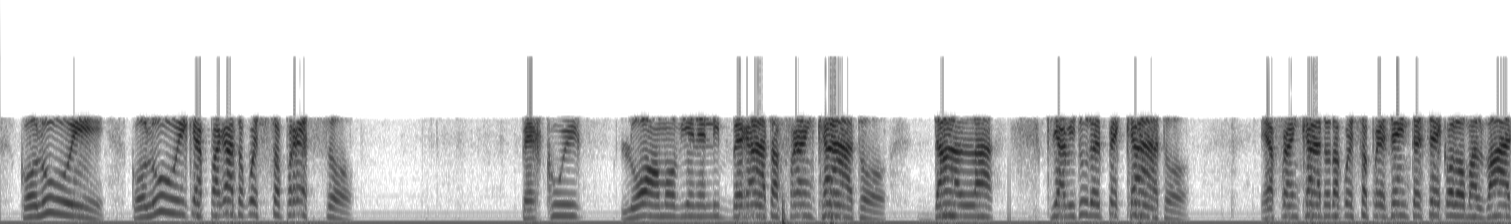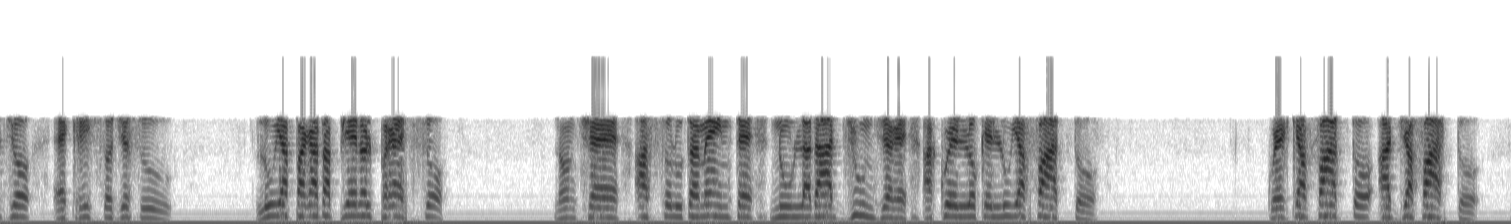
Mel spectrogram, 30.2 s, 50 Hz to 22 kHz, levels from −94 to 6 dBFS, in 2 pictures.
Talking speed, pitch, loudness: 105 wpm, 185 Hz, -12 LUFS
